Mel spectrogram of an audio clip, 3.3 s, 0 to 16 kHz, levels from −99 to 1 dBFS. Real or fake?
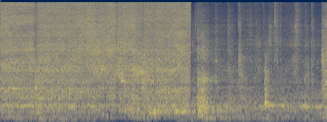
fake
